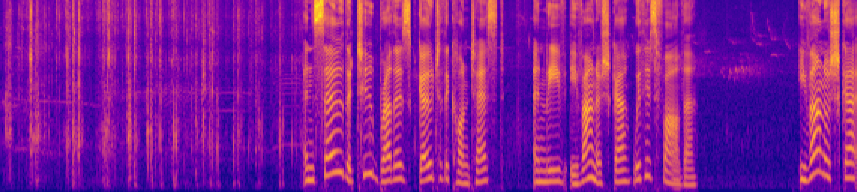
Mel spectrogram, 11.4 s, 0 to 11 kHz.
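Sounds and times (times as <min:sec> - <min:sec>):
horses' hooves at a gallop as riders gallop off: 0:00.0 - 0:07.9
speech: 0:04.0 - 0:09.4, 0:10.6 - 0:11.4.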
